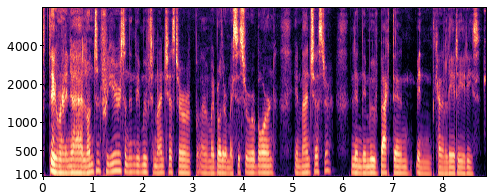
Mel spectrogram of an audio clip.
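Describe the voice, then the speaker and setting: The speaker has a western Irish accent and a dark, mellow tone. Delivery comes at a fairly quick pace with fairly even intonation. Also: man, medium pitch for a man. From west of Ireland (Clare, Mayo). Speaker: podcast co-host. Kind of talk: casual chat. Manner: halting, many fillers.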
